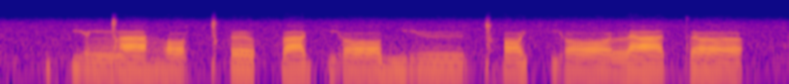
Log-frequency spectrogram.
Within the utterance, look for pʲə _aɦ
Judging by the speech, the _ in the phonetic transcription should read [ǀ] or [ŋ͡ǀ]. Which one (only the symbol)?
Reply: ŋ͡ǀ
